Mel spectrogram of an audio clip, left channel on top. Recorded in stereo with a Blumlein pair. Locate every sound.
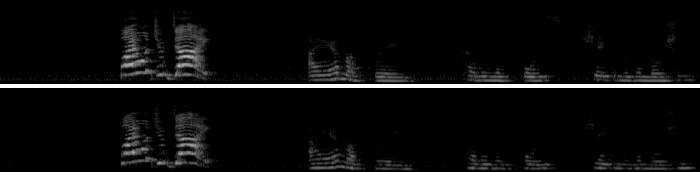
1.2 s a shout: 20° left, 0.9 m
3.1 s a woman speaking: 30° left, 1.3 m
